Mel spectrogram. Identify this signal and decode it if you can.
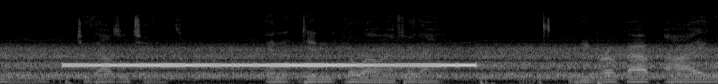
PSK63 (62.5 baud), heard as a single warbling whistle, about 910 Hz, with radio static.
